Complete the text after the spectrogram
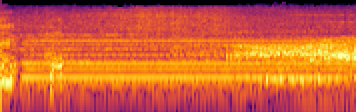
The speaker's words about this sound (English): Janelle pounded the car horn, paralyzing the children as they shrieked in pain.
